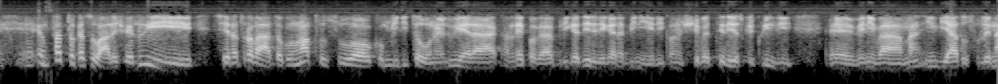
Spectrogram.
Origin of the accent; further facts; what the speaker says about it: Naples, Campania, Italy; now in Rome, Italy; Io sono di Napoli, però da molti anni vivo a Roma per motivi di lavoro.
